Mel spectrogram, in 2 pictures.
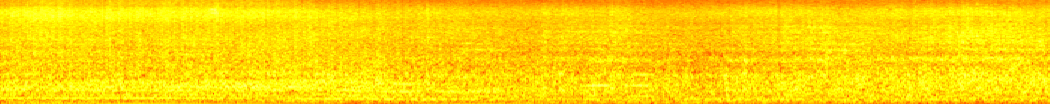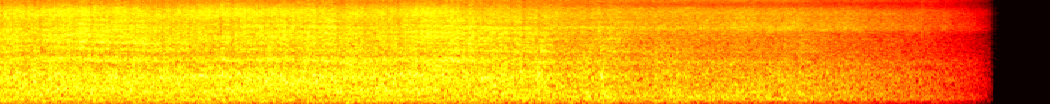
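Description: Electric locomotive hauling a passenger train passing close by: a steady hum from the locomotive in the first three seconds or so, then the coaches rolling past with loud wheel-on-rail noise. The sound fades out just before the end.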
